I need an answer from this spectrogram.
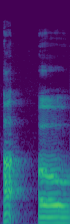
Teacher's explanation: right in between those two sort of syllables you get a stop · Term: glottal stop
